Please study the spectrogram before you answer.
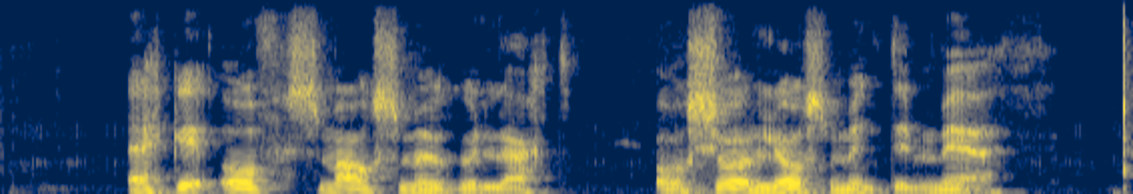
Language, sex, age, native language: Icelandic, male, 13, Icelandic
